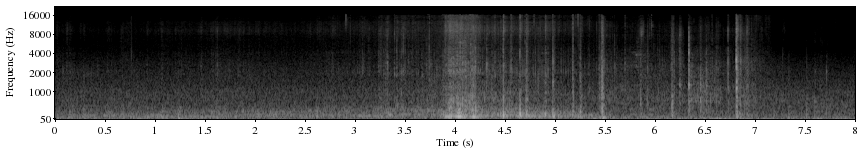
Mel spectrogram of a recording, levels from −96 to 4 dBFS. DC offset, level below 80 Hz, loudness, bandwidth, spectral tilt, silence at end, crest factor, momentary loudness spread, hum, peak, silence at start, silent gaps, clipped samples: under 0.1%; -56 dBFS; -45 LUFS; 16.5 kHz; -5 dB/octave; 0 s; 24 dB; 16 LU; none; -20 dBFS; 0 s; none; under 0.1%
